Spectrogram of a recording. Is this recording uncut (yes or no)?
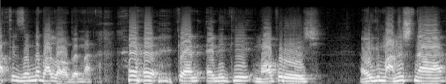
yes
